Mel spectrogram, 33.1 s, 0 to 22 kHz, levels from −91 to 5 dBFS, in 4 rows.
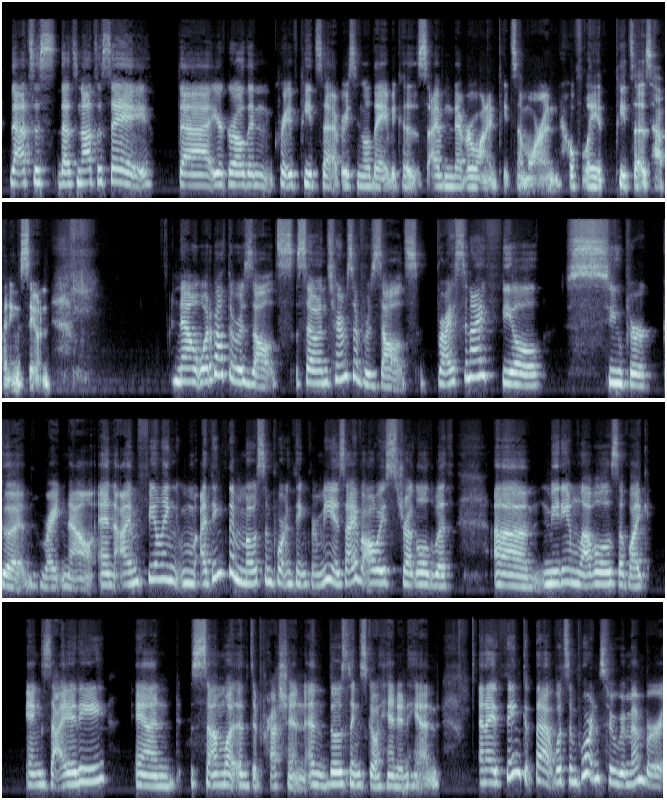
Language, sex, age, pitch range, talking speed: English, female, 20-39, 185-235 Hz, 155 wpm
